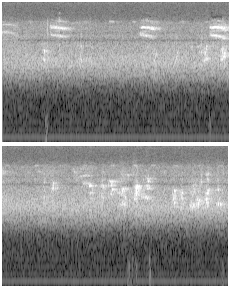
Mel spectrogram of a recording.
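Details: A flock of barn swallows gathering in a tree, chirping together: overlapping high twittering notes in scattered bursts, rising and falling in intensity, with a few faint low clicks in the background.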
